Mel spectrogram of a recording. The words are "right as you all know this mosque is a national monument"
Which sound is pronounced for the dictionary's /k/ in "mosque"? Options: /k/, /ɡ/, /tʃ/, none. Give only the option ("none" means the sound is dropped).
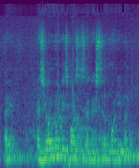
none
